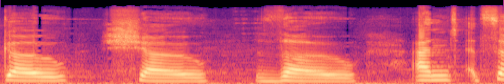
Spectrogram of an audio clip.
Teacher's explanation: to make this sound, you start off in the centre of the mouth, the sound moves back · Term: diphthong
